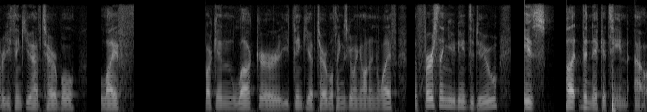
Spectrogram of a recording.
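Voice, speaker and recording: A man with a medium pitch speaks at a moderate pace with fairly even intonation and long, frequent pauses. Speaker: podcaster and graduate student. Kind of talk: casual monologue. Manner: halting.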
